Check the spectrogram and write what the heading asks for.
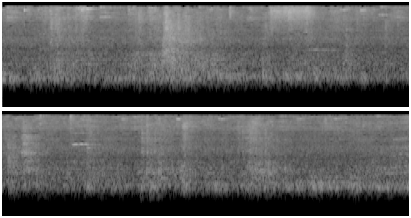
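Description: Passenger coaches of an express train running through the station without stopping: a steady rumble of wheels on rail, with a louder clack every second or two.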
